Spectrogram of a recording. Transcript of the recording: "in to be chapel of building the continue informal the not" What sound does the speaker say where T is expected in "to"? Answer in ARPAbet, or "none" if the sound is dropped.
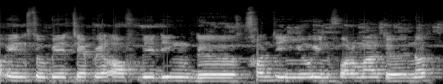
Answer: S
